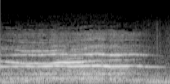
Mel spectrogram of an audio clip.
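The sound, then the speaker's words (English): Fire truck sirens wail as fire trucks approach, with a loud, sustained tone that drifts slightly in pitch, over a low engine rumble. It grows louder, then eases off a little near the end. No one speaks. “Here comes the fire trucks”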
